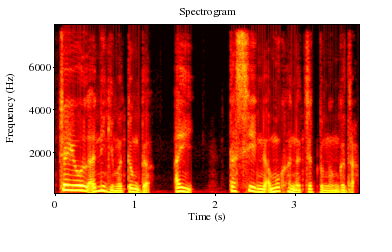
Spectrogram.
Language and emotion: Manipuri, surprised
